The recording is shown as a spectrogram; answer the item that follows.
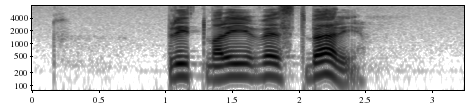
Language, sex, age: Swedish, male, 27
